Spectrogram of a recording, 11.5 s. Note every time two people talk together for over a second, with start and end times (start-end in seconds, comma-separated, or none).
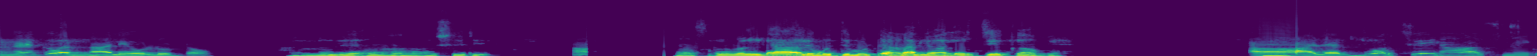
none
